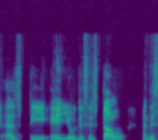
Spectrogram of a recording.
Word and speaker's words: Tau: mention this difference between these symbols this is Tau it is pronounced as t-a-u this is Tau and this is T simply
